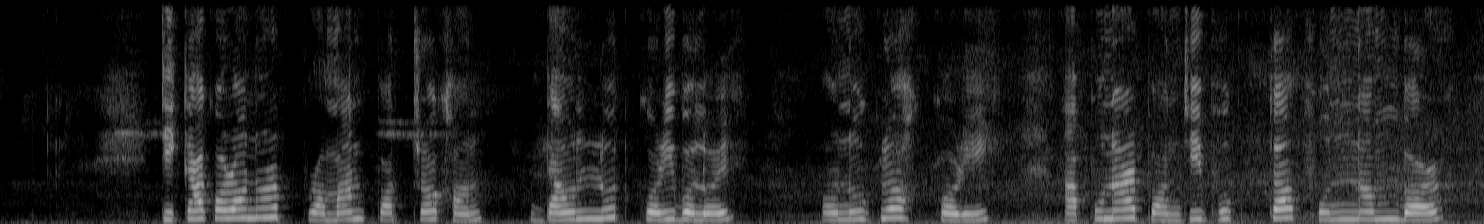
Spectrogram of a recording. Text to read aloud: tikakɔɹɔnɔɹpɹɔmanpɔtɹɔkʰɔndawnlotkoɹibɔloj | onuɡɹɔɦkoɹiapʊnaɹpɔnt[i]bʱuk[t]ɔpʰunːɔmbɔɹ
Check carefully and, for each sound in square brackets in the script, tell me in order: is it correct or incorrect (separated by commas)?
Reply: correct, correct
